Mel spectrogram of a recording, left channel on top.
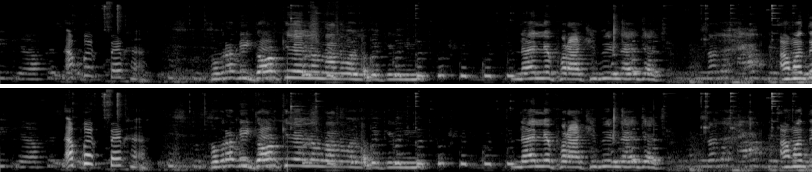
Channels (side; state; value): both; normal; correlation 0.63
